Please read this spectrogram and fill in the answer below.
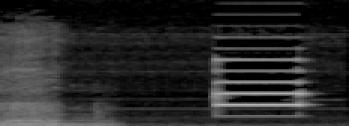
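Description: Bus dashboard warning buzzer sounding one steady electronic beep about half a second long near the end, as the instrument cluster runs its power-on system checks. A brief hiss comes before it at the start.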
